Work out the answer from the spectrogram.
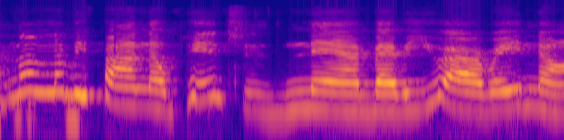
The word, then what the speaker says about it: Pinterest: on that Pinterest okay my mama call it pin interest oh she put some extra Val syllables in there pin interest yeah P interest yeah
